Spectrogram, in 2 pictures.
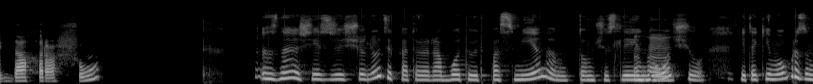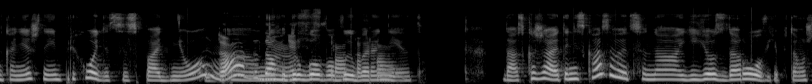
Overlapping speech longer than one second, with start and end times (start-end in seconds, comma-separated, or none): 10.2-12.2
